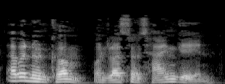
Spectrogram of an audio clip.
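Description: A man's voice: fairly low pitch, sing-song, moderate pace, a little mellow, husky. A man voicing a cautious huntsman in a fairy tale, worried and pleading. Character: timid, cautious male huntsman.

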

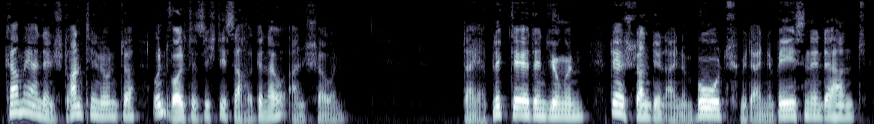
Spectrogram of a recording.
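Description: A man reading a fairy tale aloud as narrator, in an unhurried storytelling manner. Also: on the low side, darkish tone.

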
